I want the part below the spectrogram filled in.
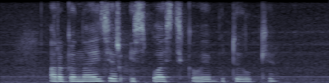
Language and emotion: Russian, neutral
